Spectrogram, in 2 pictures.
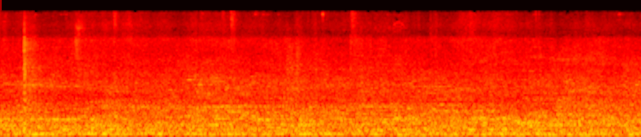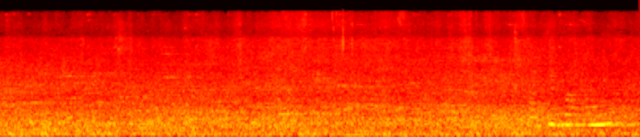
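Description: People talk quietly in a large echoing hall.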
